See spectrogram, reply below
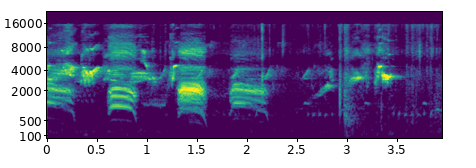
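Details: Four rasping caws, roughly half a second apart, from crows angrily fighting for food, followed by a thinner squawk and scattered chirps.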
